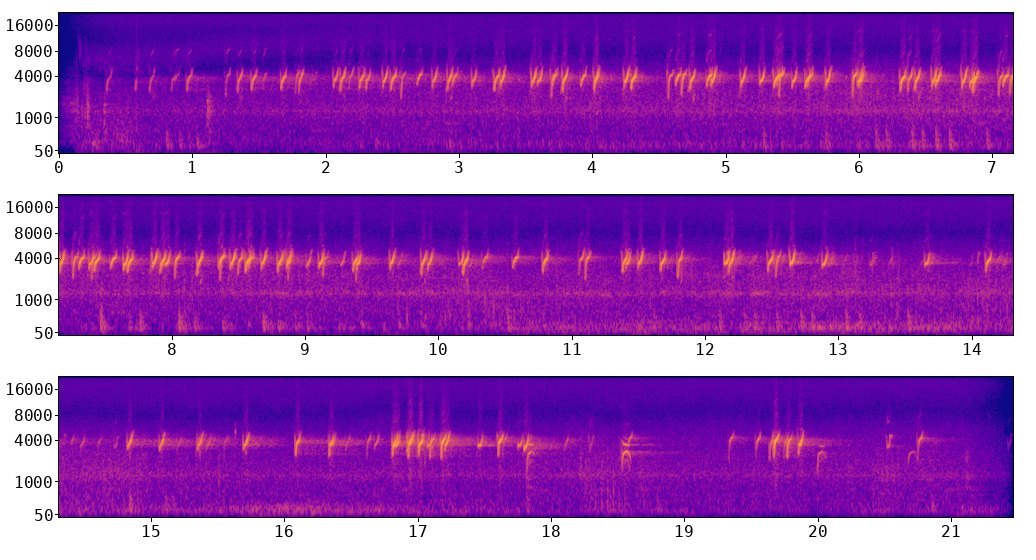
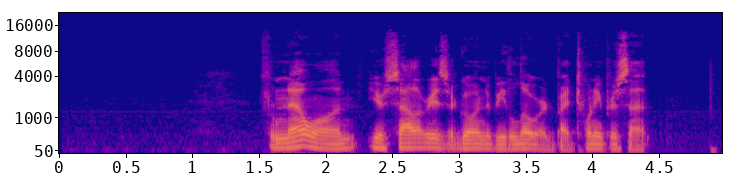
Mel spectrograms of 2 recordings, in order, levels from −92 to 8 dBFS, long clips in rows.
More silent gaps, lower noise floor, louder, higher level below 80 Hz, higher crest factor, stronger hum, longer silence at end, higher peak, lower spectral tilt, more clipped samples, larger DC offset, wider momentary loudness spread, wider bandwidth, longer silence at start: neither; second, -52 dBFS vs -72 dBFS; first, -18 LUFS vs -28 LUFS; second, -70 dBFS vs -54 dBFS; about the same, 20 dB vs 20 dB; neither; first, 0.65 s vs 0.05 s; first, -2 dBFS vs -10 dBFS; second, 0 dB/octave vs -5 dB/octave; neither; neither; first, 14 LU vs 7 LU; first, over 20 kHz vs 14 kHz; second, 0.35 s vs 1.55 s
